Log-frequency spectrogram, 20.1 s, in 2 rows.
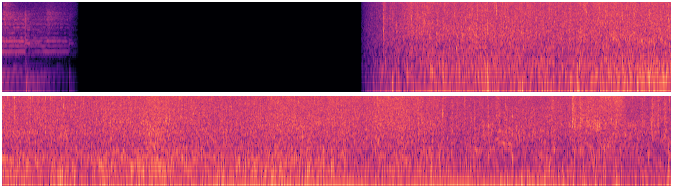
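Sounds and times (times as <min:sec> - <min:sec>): water splashing around tyre: 0:05.5 - 0:20.0.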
